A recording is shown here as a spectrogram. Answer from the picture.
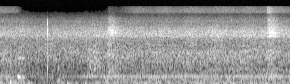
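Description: Steady mechanical hum with a constant mid-pitched tone under it, and a couple of faint ticks in the first two seconds.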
